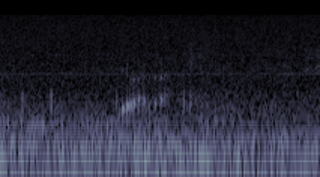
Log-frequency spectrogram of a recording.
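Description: Low steady hum and rumble of an old recording, with a brief soft vocal murmur about a second in and a few faint ticks.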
